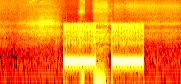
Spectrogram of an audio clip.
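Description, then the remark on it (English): Two steady electronic ringback tones, each lasting about half a second with a short gap between, heard clearly over a phone line as an outgoing call rings out. “So, so let's give him a ring.”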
